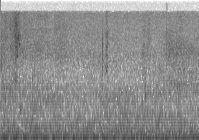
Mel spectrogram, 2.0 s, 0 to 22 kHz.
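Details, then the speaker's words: 2003 Johnson 70hp four-stroke outboard idling out of gear after warm-up mode, not fully warm: low steady even burble with no knocks or misses; normal idle. "runs great but now watch this because we're warmed up now well not really"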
